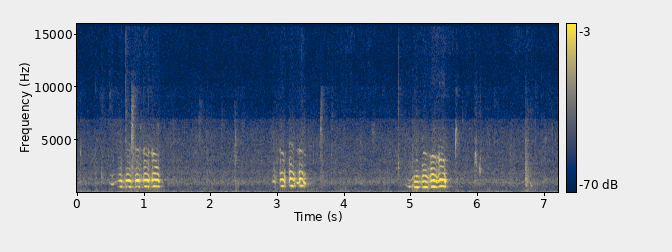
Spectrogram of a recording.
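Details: Korean brown frogs calling in rain on a spring-like 21 January, probably spawning; three short chuckling bursts of rapid, harmonic-rich pulses about two seconds apart, with quiet gaps between.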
